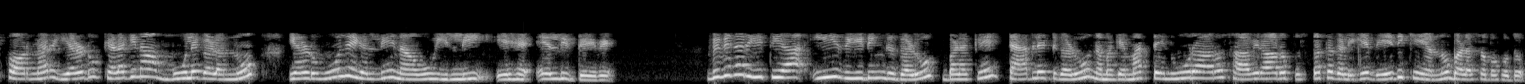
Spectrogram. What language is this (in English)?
Kannada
